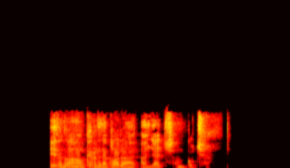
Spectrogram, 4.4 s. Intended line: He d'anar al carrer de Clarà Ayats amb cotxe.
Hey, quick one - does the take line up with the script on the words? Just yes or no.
yes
